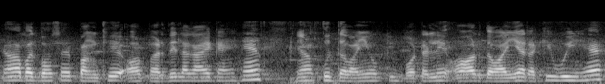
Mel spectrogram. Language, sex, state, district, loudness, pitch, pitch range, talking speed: Hindi, male, Madhya Pradesh, Katni, -16 LUFS, 175 Hz, 155-185 Hz, 200 wpm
